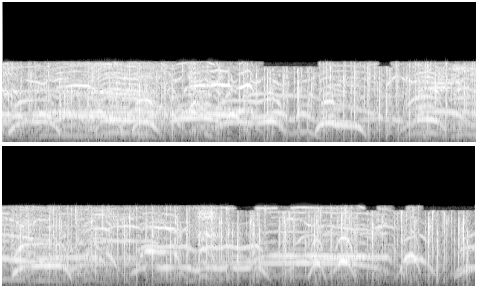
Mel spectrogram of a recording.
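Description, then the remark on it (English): An applause sound effect, accidentally triggered by a show host: a crowd applauds steadily for about ten seconds, dense clapping mixed with loud cheers and whooping voices, holding an even, lively level throughout with a slightly muffled, thin tone. “I didn't mean to hit that, but I'm going to give applause to that, but I'm going to do it again.”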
